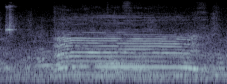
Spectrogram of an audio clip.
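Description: A long drawn-out vocal call from a person's voice, sliding up at its start and then held on one pitch for about a second and a half, over crowd chatter.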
